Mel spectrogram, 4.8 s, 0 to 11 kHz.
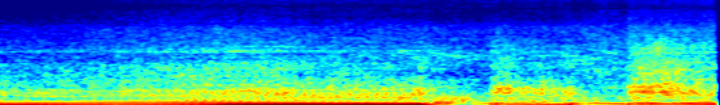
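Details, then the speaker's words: Triumph 2000, runs fine on choke but when throttle is blipped the steady drone dips and stumbles instead of revving, worse than before; mixture setting off and owner suspects running out of fuel. "I give it a bit of a throttle. So it's only running on it's not reacting to anything. So it's actually worse than what it was."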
